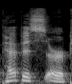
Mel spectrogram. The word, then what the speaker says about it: Pepys: Luckily, the writer Samuel Pepys, which is spelled P-E-P-Y-S, but I looked it up, it is pronounced Pepys, who has been a member of the Brotherhood for a few years, he learns of their plans and decides to stop them.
